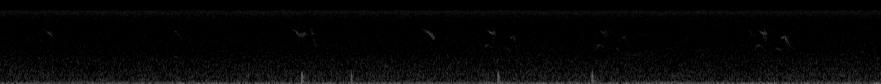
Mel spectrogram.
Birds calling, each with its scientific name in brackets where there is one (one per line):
Eurasian Skylark (Alauda arvensis)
